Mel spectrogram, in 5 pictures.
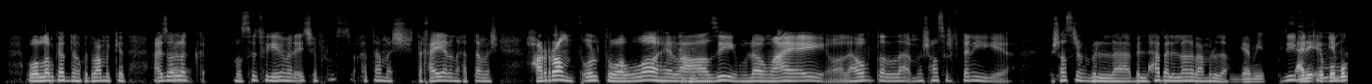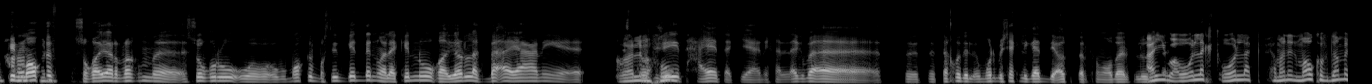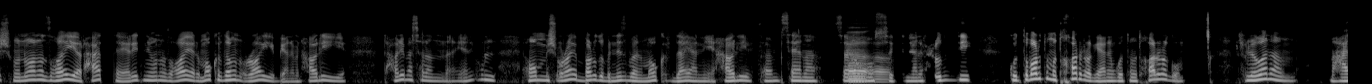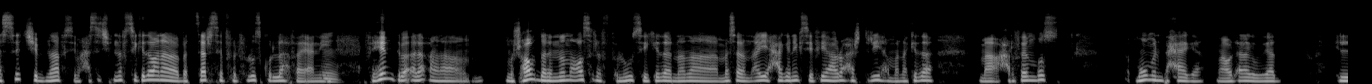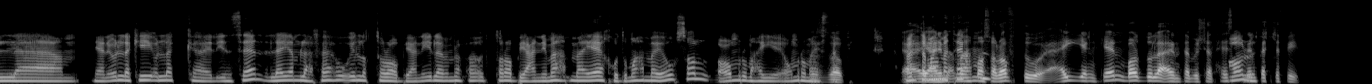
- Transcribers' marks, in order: laugh; tapping; tsk
- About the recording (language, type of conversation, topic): Arabic, podcast, بتفضل تدّخر النهارده ولا تصرف عشان تستمتع بالحياة؟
